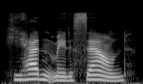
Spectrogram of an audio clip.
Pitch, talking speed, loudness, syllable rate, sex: 200 Hz, 210 wpm, -18 LUFS, 4.1 syllables/s, female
